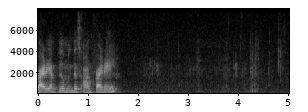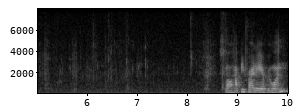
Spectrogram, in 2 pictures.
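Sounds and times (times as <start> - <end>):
chewing crispy fried chicken: 2.0 - 8.7.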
